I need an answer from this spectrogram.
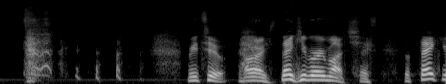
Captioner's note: chuckling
